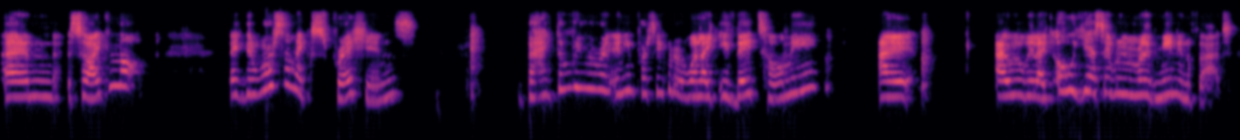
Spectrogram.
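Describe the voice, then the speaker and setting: A woman's voice: high voice, moderate pace, fairly bright tone. A young woman from Spain with a Spanish accent, chatting on a video call, hesitant with many fillers. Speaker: guest language assistant. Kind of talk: casual video call chat. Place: indoor room at home. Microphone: laptop webcam video call.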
